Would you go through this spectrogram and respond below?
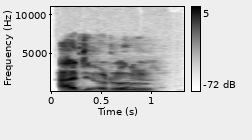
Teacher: Nah, cara membacanya yaitu hukum bacaannya qalqalah. Qalqalah sugro karena dalam satu kalimat. Cara membacanya yaitu dipantulkan.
